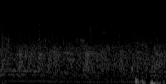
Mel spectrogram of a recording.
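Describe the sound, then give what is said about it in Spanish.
An audience claps and applauds, giving an ovation to God, in a steady, dense wash of sound throughout, with no clear voices on top. “Regálele una ovación a Dios.”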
